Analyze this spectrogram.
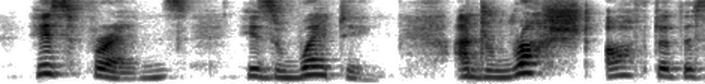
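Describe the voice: The text is given plain reading aloud.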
